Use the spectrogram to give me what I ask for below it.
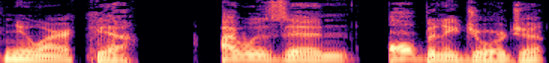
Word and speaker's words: Albany: I called it Albany, and everybody starts screaming at me, Albany. And they were really getting freaked out. And I'm like, look, the way it's fucking spelled, folks, you're mispronouncing it.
